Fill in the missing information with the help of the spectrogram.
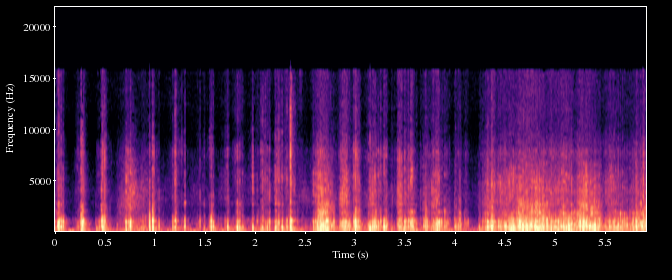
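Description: Long French-tip nails scratch and pick at the loops of a grey loop-pile berber carpet. Quick, irregular dry scratches and crinkly crackles come in rapid succession, then merge into a denser, steadier and slightly louder scraping near the end.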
